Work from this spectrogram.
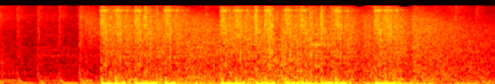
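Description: Sustained rapid gunfire in the first-person game Mirror's Edge, loud dense bursts of shots running continuously after a brief quieter opening, with no talking.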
